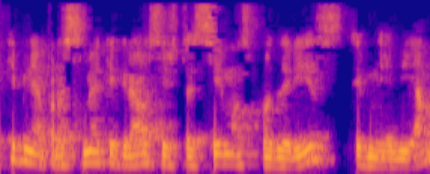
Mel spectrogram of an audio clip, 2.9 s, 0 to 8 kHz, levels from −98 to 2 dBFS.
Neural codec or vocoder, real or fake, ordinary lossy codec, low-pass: none; real; MP3, 32 kbps; 7.2 kHz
